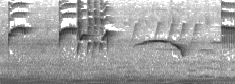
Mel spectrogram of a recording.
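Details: Pet white-rumped shama riled up to build fighting mentality, giving high ringing whistled bursts, a long arching clear whistle over faint chirps, and another sharp high burst at the end, with low background hum.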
